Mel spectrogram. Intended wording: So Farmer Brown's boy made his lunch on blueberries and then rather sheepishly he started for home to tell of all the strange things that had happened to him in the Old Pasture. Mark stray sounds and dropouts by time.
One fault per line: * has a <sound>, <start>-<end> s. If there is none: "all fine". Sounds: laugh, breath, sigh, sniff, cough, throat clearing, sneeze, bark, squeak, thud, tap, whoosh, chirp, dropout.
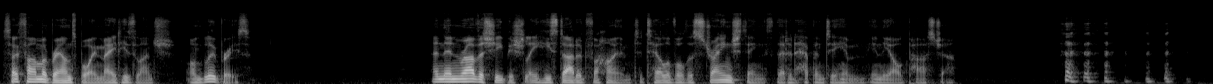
* has a laugh, 10.6-11.9 s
